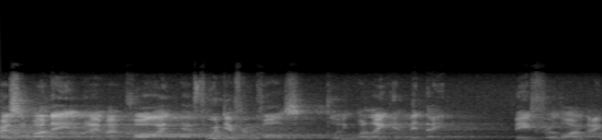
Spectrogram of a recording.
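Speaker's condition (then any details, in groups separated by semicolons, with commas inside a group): No condition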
